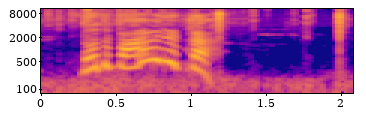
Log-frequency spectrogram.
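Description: A short burst of a high-pitched voice speaking, followed by a lull and a single sharp click near the end.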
